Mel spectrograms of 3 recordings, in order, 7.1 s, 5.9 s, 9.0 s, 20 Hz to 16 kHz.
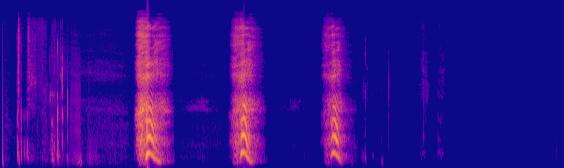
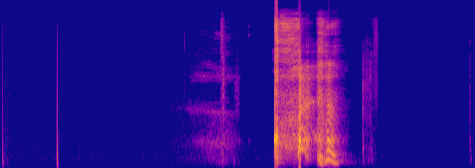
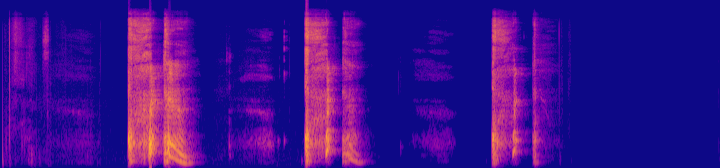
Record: {"exhalation_length": "7.1 s", "exhalation_amplitude": 32746, "exhalation_signal_mean_std_ratio": 0.22, "cough_length": "5.9 s", "cough_amplitude": 32768, "cough_signal_mean_std_ratio": 0.21, "three_cough_length": "9.0 s", "three_cough_amplitude": 32768, "three_cough_signal_mean_std_ratio": 0.27, "survey_phase": "beta (2021-08-13 to 2022-03-07)", "age": "45-64", "gender": "Female", "wearing_mask": "No", "symptom_none": true, "smoker_status": "Ex-smoker", "respiratory_condition_asthma": false, "respiratory_condition_other": false, "recruitment_source": "REACT", "submission_delay": "1 day", "covid_test_result": "Negative", "covid_test_method": "RT-qPCR"}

